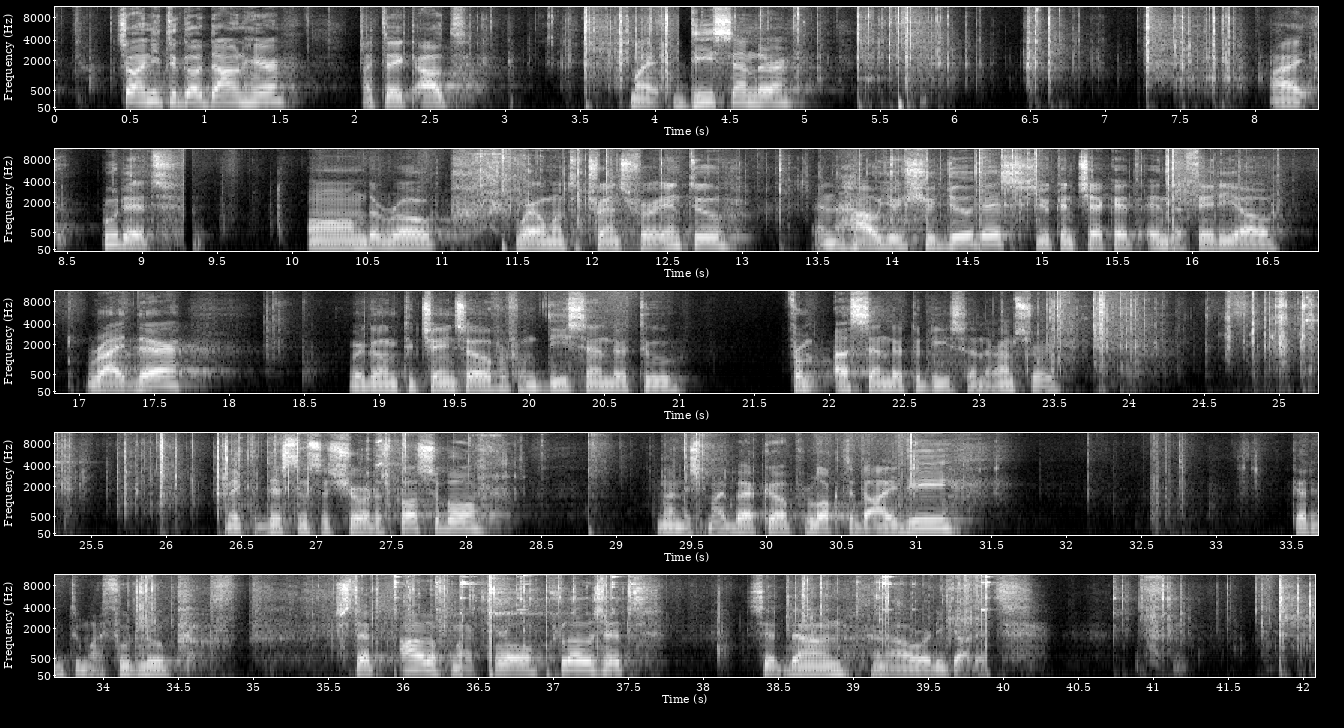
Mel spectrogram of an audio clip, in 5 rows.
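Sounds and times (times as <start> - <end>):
metal hardware clicking and rattling: 2.1 - 8.1, 11.3 - 16.6, 23.4 - 29.9, 34.1 - 34.6, 35.5 - 42.0.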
